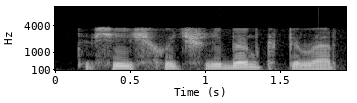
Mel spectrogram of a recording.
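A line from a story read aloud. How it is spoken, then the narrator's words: Quiet. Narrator (Russian): тихо спросил ее Брэд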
